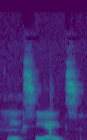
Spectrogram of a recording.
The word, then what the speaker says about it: Nicieza: The first one is by Fabian Nicieza. Hmm. I believe that's how you pronounce his name. Needs Yates.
